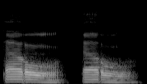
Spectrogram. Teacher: rok sukun sebelumnya fathah tebal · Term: Roknya tebal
